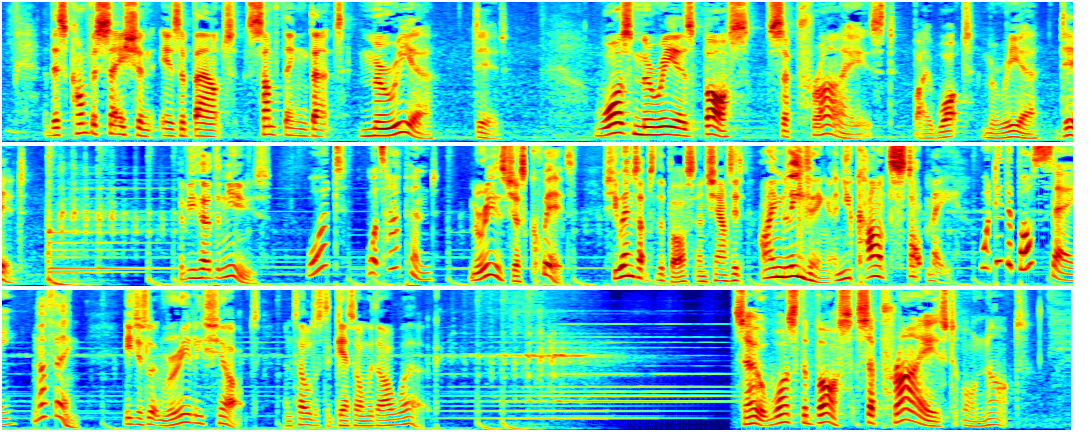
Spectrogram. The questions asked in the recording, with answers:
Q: Was Maria's boss surprised by what Maria did?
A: Exactly, yes. The boss was surprised.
